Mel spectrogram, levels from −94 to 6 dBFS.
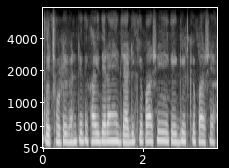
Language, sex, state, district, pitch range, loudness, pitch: Hindi, male, Uttar Pradesh, Lalitpur, 170-185 Hz, -12 LUFS, 180 Hz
